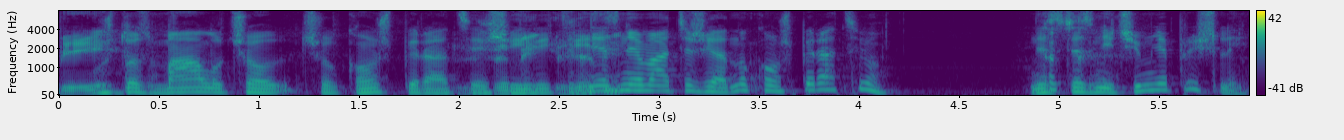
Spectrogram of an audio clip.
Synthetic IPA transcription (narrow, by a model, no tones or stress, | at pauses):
uʒd̪ɔzmaːlɔt͡ʃɔt͡ʃɔkɔnʃpiɾaːt͡siɛʃiːɾicɛd̪ɲɛzɲɛmaːcɛʒɪad̪nukɔnʃpiɾaːt͡siu | d̪ɲɛscɛzɲit͡ʃimɲɛpɾiʃlḭ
